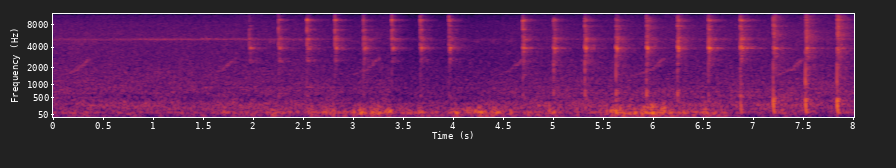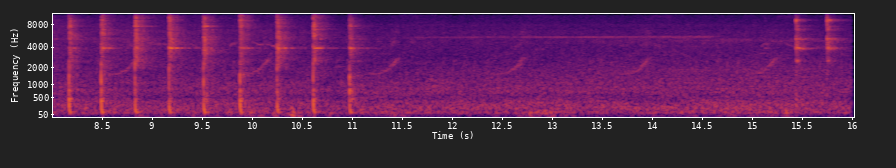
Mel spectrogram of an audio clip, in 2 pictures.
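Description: Tent stake being hammered into the ground to anchor a tarp guy line: quick, evenly spaced metallic strikes with a bright ring, about four a second. A short run comes about two seconds in, a long one from about five to eleven seconds, and another starts near the end.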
